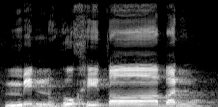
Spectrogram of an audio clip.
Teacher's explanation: ہا کو کھینچیں گے نہیں، بہت جلدی پڑھیں گے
